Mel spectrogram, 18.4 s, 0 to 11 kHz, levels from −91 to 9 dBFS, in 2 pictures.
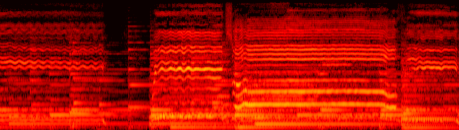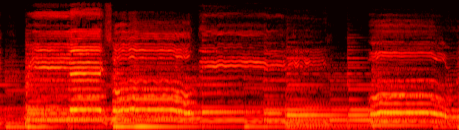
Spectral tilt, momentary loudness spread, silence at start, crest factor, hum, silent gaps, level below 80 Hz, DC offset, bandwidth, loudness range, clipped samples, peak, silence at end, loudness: -4.5 dB/octave; 13 LU; 0 s; 16 dB; none; none; -56 dBFS; under 0.1%; 10.5 kHz; 8 LU; under 0.1%; -16 dBFS; 0 s; -32 LUFS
